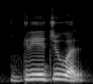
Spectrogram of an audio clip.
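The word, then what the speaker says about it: gradual: बाद UATE आया है, ग्रेजुअल। नेक्स्ट है इंडिविजुअल। तो इनमें से कोई भी लेटर अगर डी के बाद आ जाता है तो वहाँ पे डी को हम क्या प्रोनाउंस करते हैं, ज प्रोनाउंस करते हैं।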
